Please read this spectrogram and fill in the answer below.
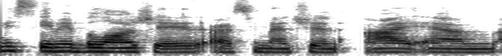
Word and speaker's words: Belanger: It's Belanger. It's French. My husband is French. So it's Belanger or Belanger. It's like, if you're not French, you can pronounce it.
